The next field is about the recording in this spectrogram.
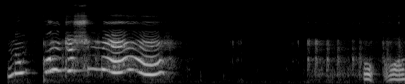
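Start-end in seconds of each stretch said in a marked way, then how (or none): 0.1-1.8 slow, high whimpering wail; mock crying. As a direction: wail it out like a crybaby.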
